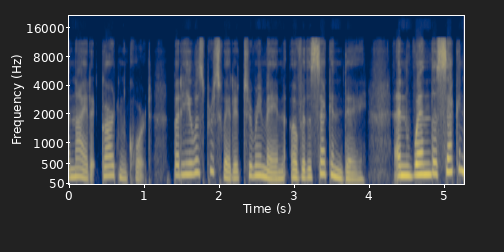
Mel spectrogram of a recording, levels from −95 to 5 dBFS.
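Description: From 1.48 s to the end, the automatic gain control judged the input too quiet and steadily raised its gain, an automatic gain rising fault. Voice and background noise swell together, growing louder over several seconds rather than holding a steady level.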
